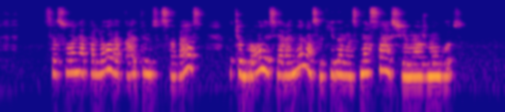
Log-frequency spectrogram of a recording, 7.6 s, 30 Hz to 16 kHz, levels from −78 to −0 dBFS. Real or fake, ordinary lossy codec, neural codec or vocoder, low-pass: real; AAC, 96 kbps; none; 10.8 kHz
